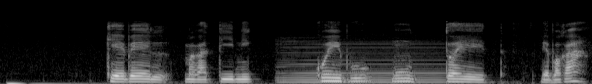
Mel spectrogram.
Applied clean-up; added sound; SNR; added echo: none; Bowed string instrument; 13 dB; none.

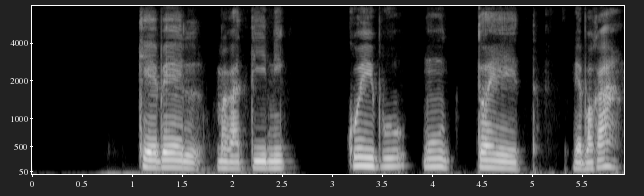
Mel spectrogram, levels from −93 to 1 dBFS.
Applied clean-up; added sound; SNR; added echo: neural mask model Resemble Enhance denoiser.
